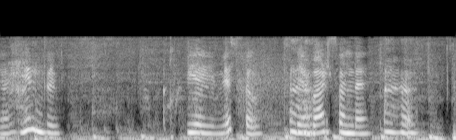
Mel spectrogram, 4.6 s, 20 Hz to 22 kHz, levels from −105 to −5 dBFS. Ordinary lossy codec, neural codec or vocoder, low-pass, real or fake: none; vocoder, 44.1 kHz, 128 mel bands, Pupu-Vocoder; 7.2 kHz; fake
